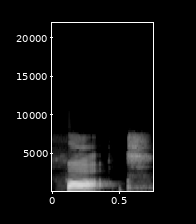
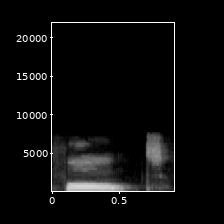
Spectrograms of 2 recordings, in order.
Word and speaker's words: fought: say them for me get a little bit more drop of the jaw for fought fought F yep so say the two for me so because what I'm hearing is fault fault and you're kind of you're not you're not opening your mouth and dropping your jaw a little bit more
